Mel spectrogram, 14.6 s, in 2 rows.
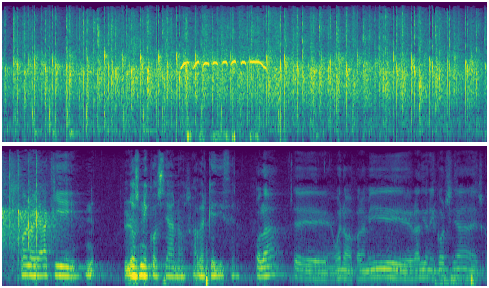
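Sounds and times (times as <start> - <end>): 
audience applause: 0.0 - 8.0
speech: 7.6 - 14.5.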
